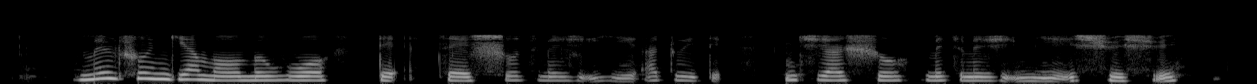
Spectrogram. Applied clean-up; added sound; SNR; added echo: none; none; none; none.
